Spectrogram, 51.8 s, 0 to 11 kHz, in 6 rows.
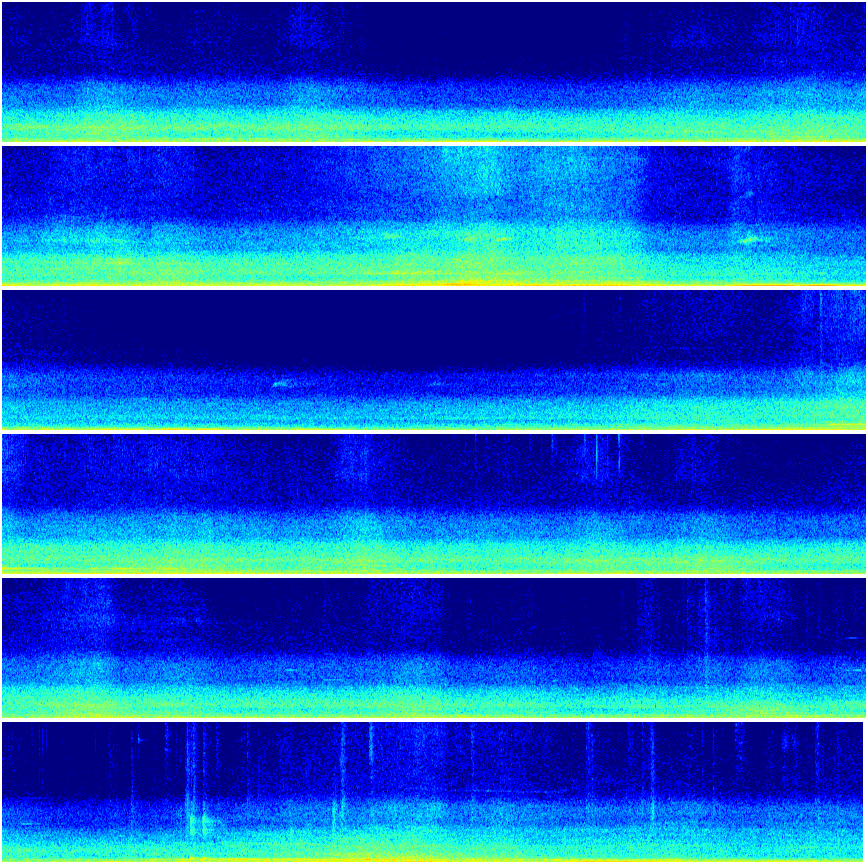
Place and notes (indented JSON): {
  "title": "South-Link Highway, Taiwan - Traffic Sound",
  "date": "2014-01-17 12:41:00",
  "description": "Traffic Sound, In front of the convenience store, Binaural recordings, Zoom H4n+ Soundman OKM II ( SoundMap20140117- 2)",
  "latitude": "22.77",
  "longitude": "121.09",
  "timezone": "Asia/Taipei"
}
